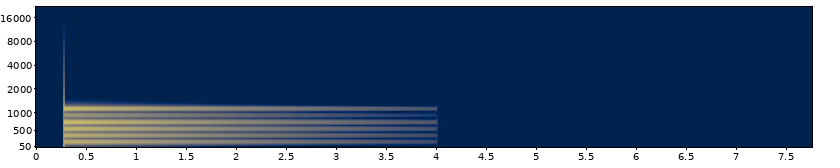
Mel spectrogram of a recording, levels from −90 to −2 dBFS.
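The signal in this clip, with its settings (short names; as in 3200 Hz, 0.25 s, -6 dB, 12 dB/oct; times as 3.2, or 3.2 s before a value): stretched partials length 3.73 s, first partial 181 Hz, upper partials -0.5/2/5/-10/4 dB, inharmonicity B 0.0022, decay 4.88 s, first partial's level -23 dB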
